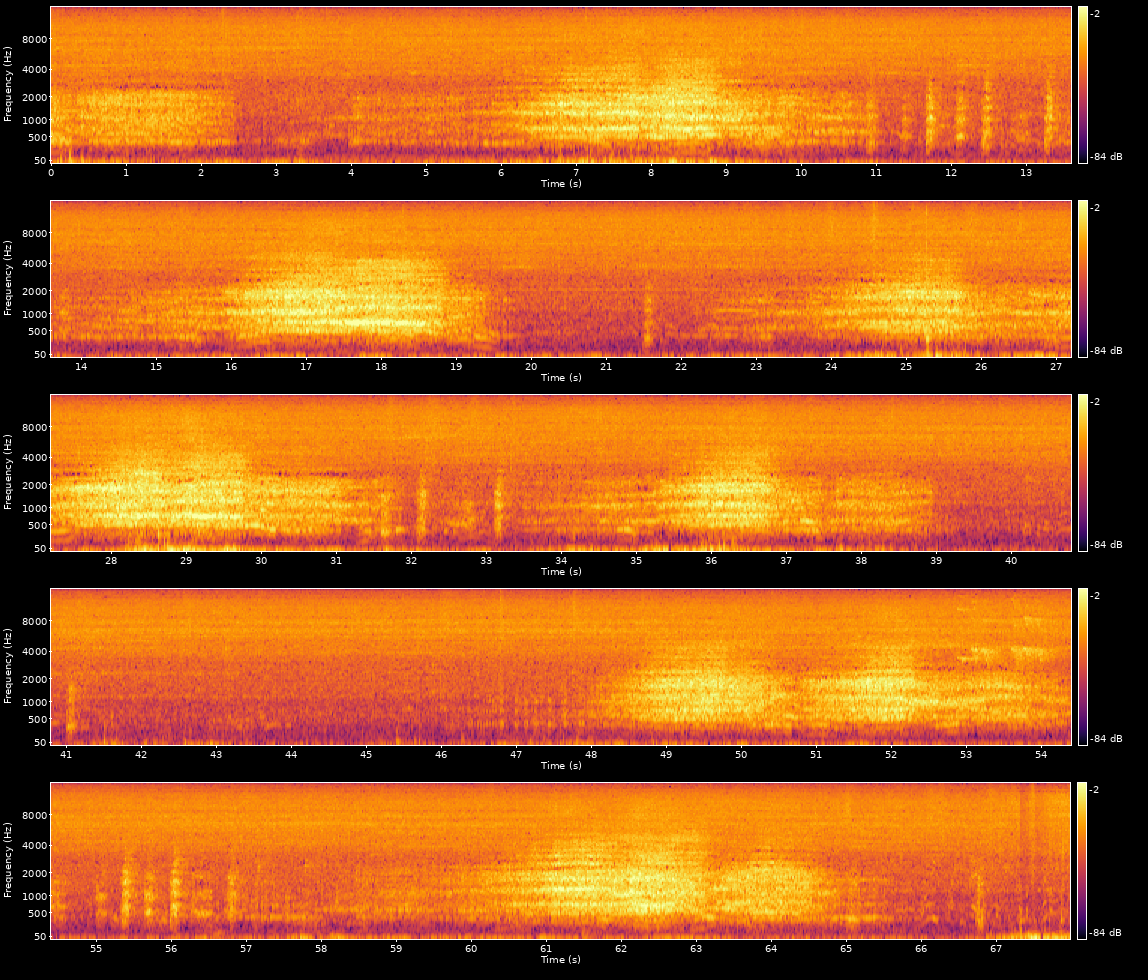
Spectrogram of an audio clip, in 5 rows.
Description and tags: Howler monkeys recorded in the jungle in Polenque, Chiapas, Mexico. Sorry but I haven't processed these files at all. Some of these are with the mics in a 90degree X-Y config and some in a 120degree X-Y config.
